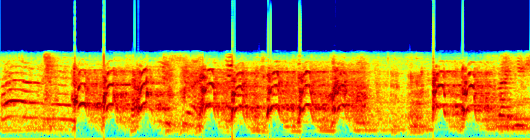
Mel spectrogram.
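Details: Mixed-breed white dog, roughly one year old, barking in the face of a friend's nine-year-old long-haired Chihuahua to get it to play; bright, harmonic yaps repeat irregularly, a little under one per second, in lively clusters.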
